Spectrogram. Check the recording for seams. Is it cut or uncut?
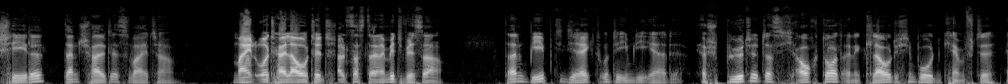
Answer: cut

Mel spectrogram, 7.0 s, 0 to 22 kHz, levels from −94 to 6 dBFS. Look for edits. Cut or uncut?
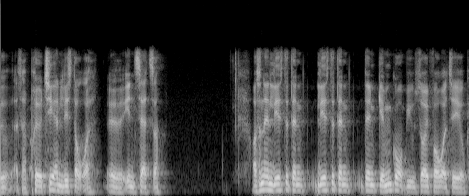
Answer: cut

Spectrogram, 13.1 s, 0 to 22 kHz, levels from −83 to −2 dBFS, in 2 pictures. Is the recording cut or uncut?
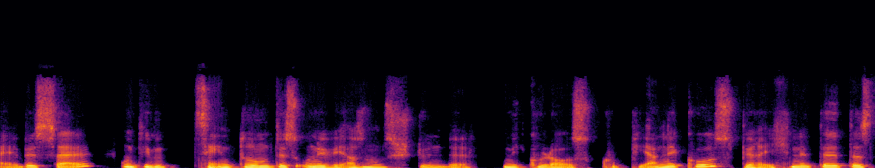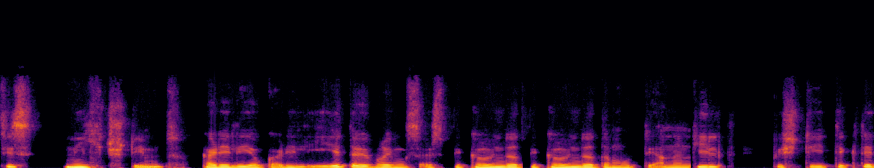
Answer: cut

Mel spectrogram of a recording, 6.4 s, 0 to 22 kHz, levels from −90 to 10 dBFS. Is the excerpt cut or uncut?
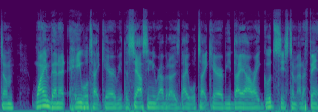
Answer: uncut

